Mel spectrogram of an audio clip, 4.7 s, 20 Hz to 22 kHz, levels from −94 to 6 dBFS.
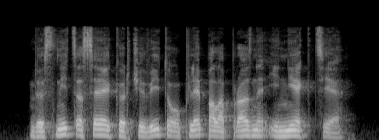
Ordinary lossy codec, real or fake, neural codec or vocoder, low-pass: none; fake; codec, 24 kHz, 0.9 kbps, WavTokenizer, medium speech release version 1; 10.8 kHz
